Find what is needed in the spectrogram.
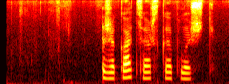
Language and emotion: Russian, neutral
